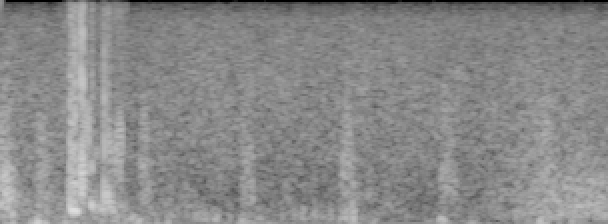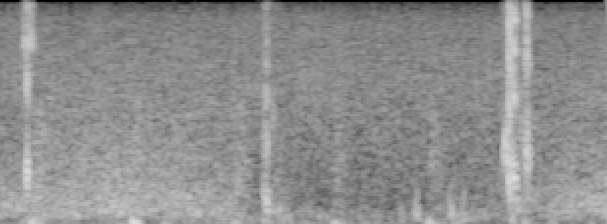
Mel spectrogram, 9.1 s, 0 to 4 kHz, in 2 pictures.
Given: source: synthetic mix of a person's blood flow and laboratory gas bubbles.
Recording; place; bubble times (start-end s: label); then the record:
Doppler ultrasound of blood flow; subclavian vein
0.47-0.95 s: bubbles
4.72-4.83 s: bubbles
6.52-6.68 s: bubbles
8.30-8.56 s: bubbles
From the record:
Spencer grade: 2 (many but less than half of the cardiac periods contain bubble signals, singularly or in groups); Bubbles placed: anywhere in the cardiac cycle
